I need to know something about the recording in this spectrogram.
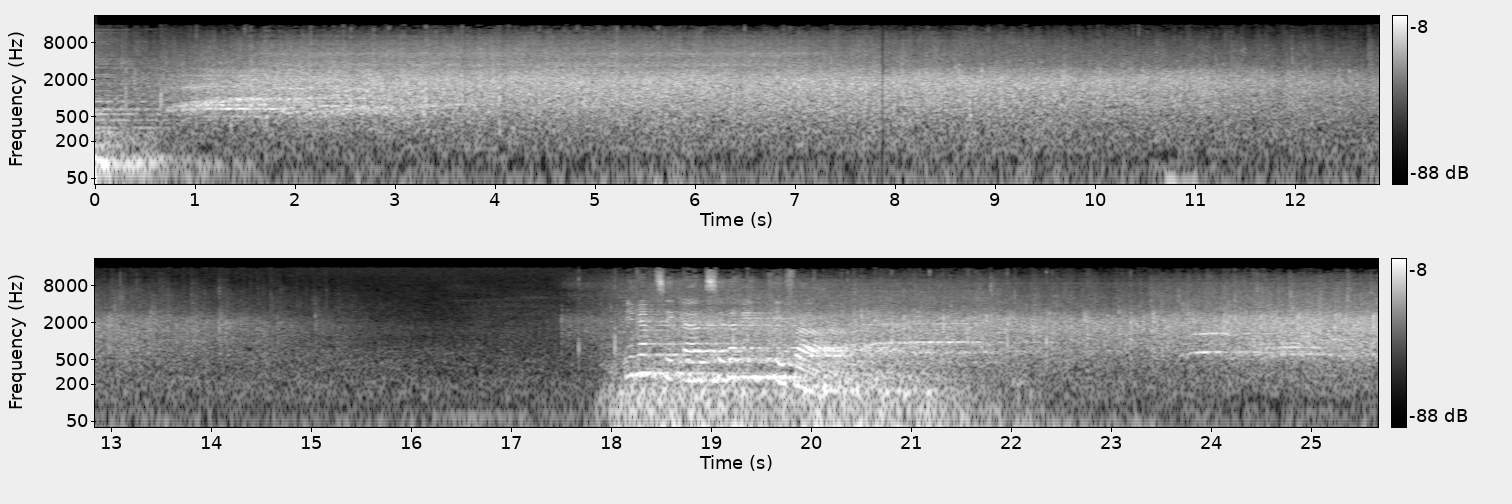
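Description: A large crowd applauds and cheers in a big echoing arena.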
